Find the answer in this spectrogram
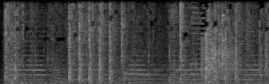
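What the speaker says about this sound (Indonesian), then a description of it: "ia kembali diburu oleh senapan mesin yang menembak tanpa henti" Rapid machine gun fire in an action film, a dense run of loud, close bursts with sharp repeated cracks continuing throughout.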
